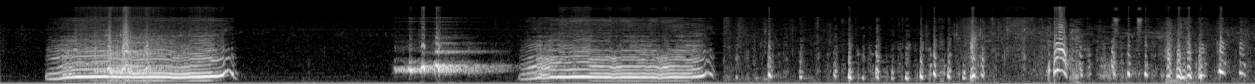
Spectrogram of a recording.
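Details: Hyena giving two long, steady, harmonic moaning calls of about two seconds each, with a brief nasal note between, followed by a string of short, sharp staccato yelps and clicks at irregular intervals.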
